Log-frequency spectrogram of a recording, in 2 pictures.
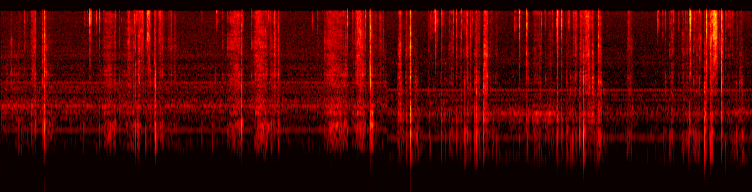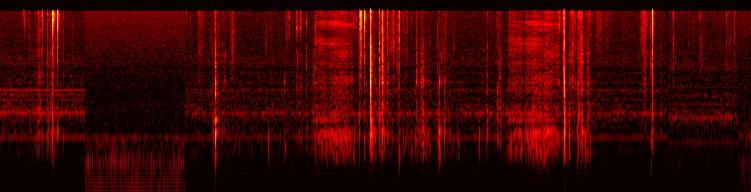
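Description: Craft knife drawn along a steel ruler in short strokes, cutting strips of kraft foam board on a cutting mat, with scattered clicks and taps as the ruler and cut pieces are handled and set down.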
